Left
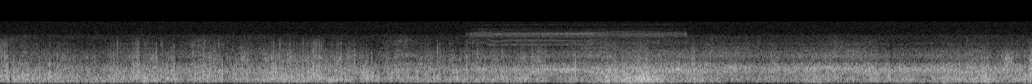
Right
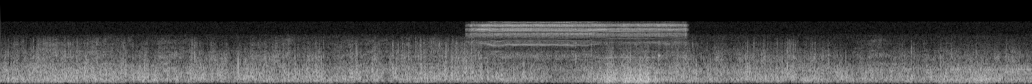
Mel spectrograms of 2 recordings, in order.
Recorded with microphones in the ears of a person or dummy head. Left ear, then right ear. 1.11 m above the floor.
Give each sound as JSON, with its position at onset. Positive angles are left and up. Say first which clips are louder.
{"t": 4.7, "sound": "a camera shutter", "louder": "right 5 dB", "side_deg": -75}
